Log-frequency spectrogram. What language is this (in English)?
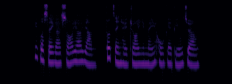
Cantonese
